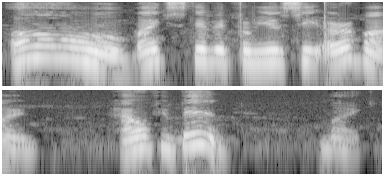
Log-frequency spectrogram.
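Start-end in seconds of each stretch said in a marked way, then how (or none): 0.0-4.6 bright, high delighted greeting; light up with happy recognition. Acted. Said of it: "Idina, lighting up".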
